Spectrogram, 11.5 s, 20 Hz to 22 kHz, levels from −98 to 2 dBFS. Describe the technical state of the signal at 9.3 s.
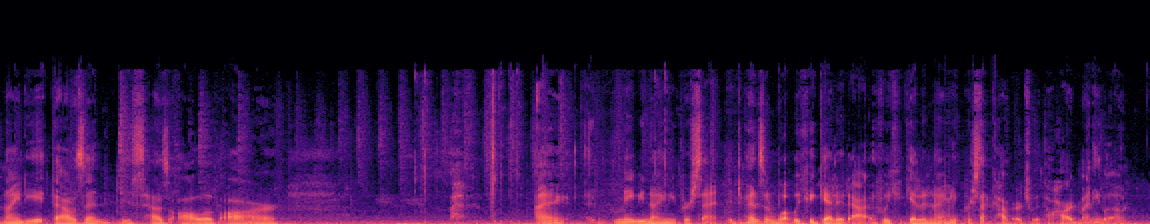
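At 9.3 s the sound has turned into a rigid, metallic buzz pitched at 134 Hz, lasting from 9.28 to 9.92 s, while the underlying audio only roughly shows through. This is robotic sound from repeated short buffers, likely caused by new audio arriving too slowly, so the playback repeats a chunk of about 7.5 ms to fill the gap, with most of that span made of repeats and the real audio skipped.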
